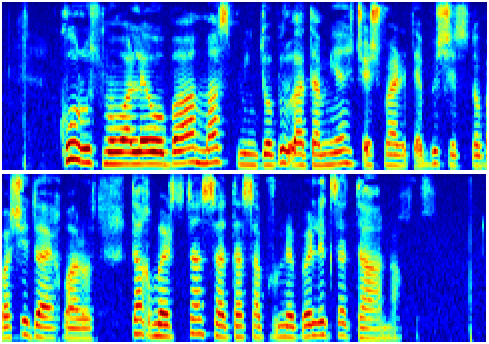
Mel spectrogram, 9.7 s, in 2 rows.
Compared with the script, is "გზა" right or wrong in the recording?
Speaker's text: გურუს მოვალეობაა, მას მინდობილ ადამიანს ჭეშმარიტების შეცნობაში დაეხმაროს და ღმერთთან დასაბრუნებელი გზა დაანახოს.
right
